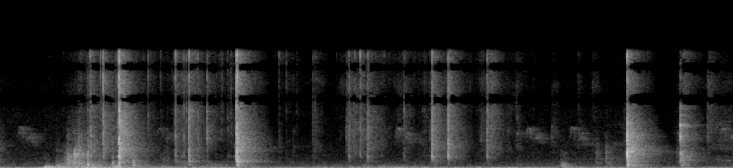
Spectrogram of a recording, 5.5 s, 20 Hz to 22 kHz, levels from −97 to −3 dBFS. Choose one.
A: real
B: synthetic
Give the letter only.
A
